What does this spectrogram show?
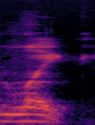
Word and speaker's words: like: and our site word like I like is special though there is a silent e at the end and it's magic because it makes this I say its name like l i k e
